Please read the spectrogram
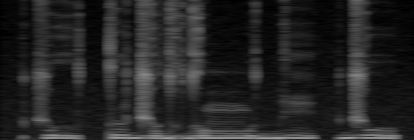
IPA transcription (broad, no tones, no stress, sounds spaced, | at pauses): t͡ʃ u ɦ ṳ tː ɯ d͡ʒ o d ṳ d o mː u d b i | d͡ʒ u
